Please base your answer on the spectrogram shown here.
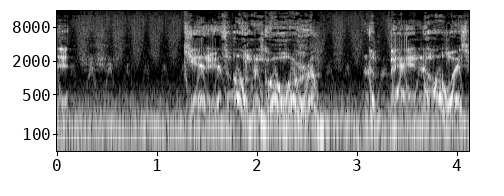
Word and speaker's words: Cirith Ungol: Sir Unore means pass of the spider while Tolken's Elvis would pronounce it Kith Unore. The band always pronounced it sith unore.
